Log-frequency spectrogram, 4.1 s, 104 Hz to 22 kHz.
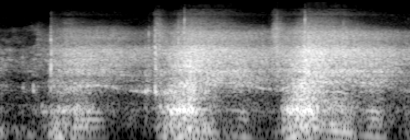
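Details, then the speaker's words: Small 3.3 L-oil-capacity PSA wet-belt engine, no fault codes; two quick throttle blips with revs climbing and settling cleanly, no rattle or knock, sounding perfect and healthy. "I am more than happy now with this little engine. It's sounding perfect. Sounding nice and healthy."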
